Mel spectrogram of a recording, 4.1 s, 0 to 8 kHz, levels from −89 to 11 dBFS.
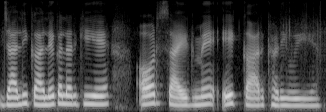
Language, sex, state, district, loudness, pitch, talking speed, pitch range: Hindi, female, Uttar Pradesh, Muzaffarnagar, -15 LUFS, 215 Hz, 190 wpm, 190-225 Hz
